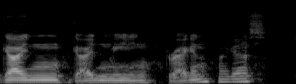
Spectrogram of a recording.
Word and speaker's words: Gaiden: game series ninja gaiden some of us called it gaydon until we learned the proper japanese pronunciation um ninja gaiden gaiden meaning dragon i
